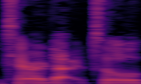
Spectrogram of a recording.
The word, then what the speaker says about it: pterodactyl: can never see a pterodactyl go to the L why because the p is silent hate you so much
